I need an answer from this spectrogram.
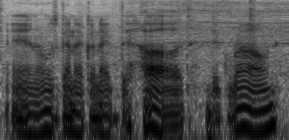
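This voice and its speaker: At a fairly slow pace, a man talks. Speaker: electrician. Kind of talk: voiceover narration of work footage.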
